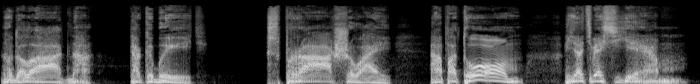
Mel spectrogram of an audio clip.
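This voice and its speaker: A man voicing a hungry, treacherous male tiger in a storybook reading, with a gravelly growl and a slow menacing drawl. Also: fairly low pitch, big pitch swings, fairly bright tone, no room sound, studio quality, voice pushed down, full character voice. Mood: grumbling.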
